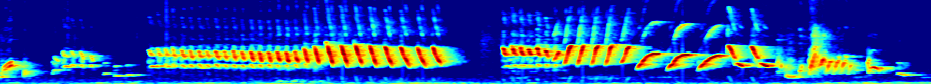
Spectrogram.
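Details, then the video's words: Caged white-rumped shama singing indoors on a sofa: long rapid pulsing trills held at one pitch for several seconds, a brief pause, then another fast trill breaking into varied whistled and scratchy notes, over faint low background hum. "Murai Nge-play diSofa, Ogah gantang"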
